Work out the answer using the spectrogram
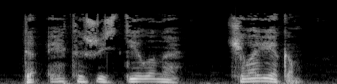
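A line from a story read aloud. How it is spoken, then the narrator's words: Mutter. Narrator (Russian): пробормотал Лэри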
